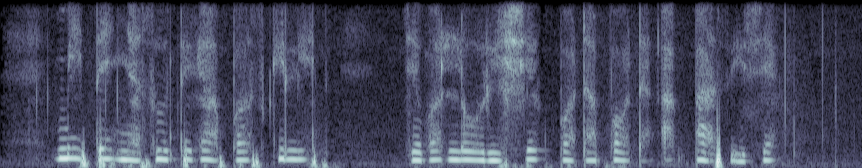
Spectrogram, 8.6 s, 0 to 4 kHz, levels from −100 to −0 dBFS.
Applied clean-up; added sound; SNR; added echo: none; none; none; none.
